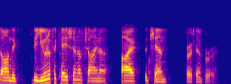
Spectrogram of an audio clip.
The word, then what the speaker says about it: Qin: chin look at the look at the word and hear it chin add an a to it and you have chinna pronounce an i differently the way we do and you have China China is named after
